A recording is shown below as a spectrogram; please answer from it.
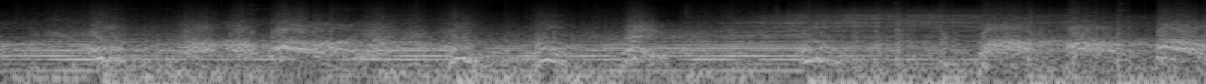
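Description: Buddhist devotional music with chanting voices over a steady held tone. The held tone stops about four seconds in.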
